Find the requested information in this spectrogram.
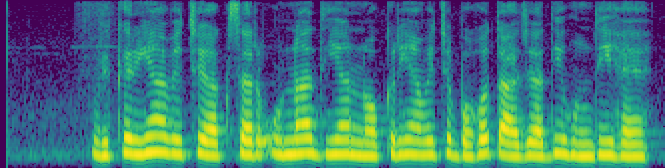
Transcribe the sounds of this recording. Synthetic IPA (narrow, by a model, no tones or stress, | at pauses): ʋɪkɾijãːʋɪt͡ʃəksəɾʊnãːd̪ijãːnɔːkɾijãːʋɪt͡ʃbɔɦʊt̪aːd͡ʒaːd̪iːɦʊnd̪iːɦɛː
